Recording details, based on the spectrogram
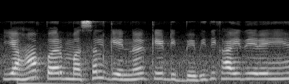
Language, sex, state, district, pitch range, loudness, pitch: Hindi, female, Punjab, Pathankot, 240-260 Hz, -14 LUFS, 255 Hz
